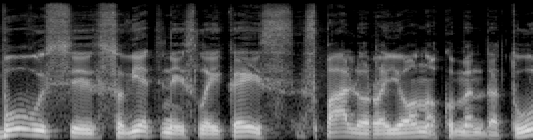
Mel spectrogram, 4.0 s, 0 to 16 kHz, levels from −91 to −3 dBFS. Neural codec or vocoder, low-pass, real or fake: none; 14.4 kHz; real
